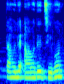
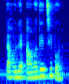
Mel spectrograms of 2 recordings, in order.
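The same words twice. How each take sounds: The two takes are said the same way.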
